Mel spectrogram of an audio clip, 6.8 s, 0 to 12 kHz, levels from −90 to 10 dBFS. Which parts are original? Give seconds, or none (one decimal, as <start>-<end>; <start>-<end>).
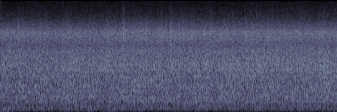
1.4-3.0; 3.7-5.9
